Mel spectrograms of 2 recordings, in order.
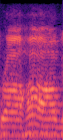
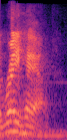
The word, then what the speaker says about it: Rahab: Interestingly enough, Rahav is the name of the hooker in Joshua there that saw the spies out and protected them. And Rahab is how we would pronounce it, but Rahab the harlot, her name comes from this root as well.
